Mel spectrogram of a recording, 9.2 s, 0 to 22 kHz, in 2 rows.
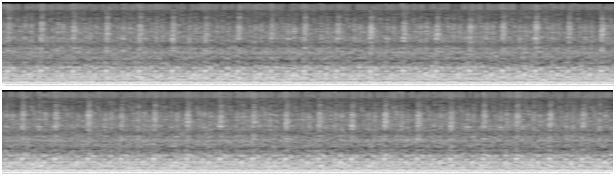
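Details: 1965 Gardner 6LXB 180 marine six-cylinder diesel on test stand after rebuild (it had failed 80 hours after a previous overhaul): deep, steady idle with even regular beat, no stray knocks or rattles; healthy idle.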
